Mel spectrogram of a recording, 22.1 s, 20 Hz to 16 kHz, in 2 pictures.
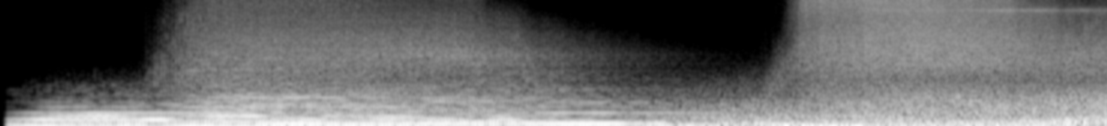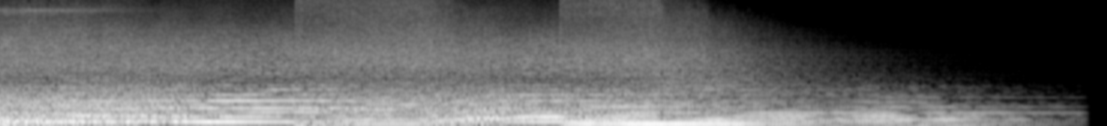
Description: C15 Swarms, a group of voices in Unison mode using the variable detune parameter; Fuxi Swarms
